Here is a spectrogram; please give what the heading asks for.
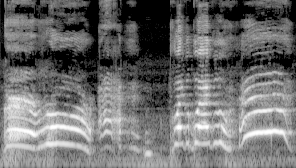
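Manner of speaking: high, loud playful monster growls; hammed-up monster shouting; monster roar. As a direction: roar like a silly monster trying to scare. Monster scares Sam.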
